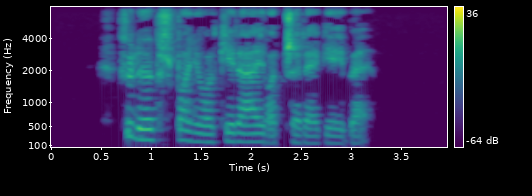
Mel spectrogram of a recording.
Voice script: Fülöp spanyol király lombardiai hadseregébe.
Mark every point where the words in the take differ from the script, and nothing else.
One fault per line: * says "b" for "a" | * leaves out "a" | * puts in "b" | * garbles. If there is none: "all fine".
* leaves out "lombardiai"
